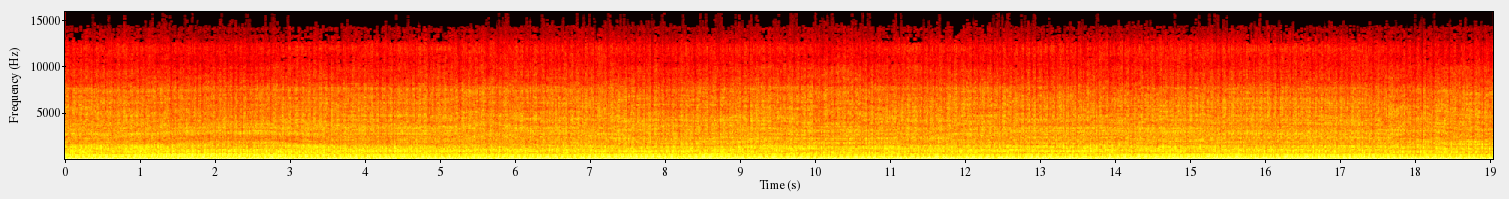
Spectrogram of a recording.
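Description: Car engine running at a steady speed, a constant drone with no revving.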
